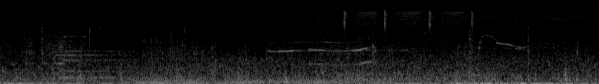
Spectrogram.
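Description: A bowstring creaks as a bow is drawn and held.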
